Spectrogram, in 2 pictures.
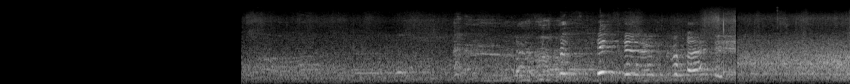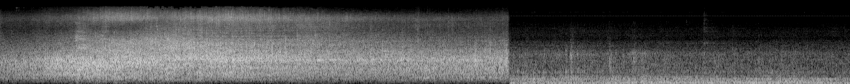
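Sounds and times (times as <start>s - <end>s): city street traffic: 2.4s - 17.0s
vehicle passing: 6.5s - 17.0s
low steady rumble: 13.6s - 17.0s.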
